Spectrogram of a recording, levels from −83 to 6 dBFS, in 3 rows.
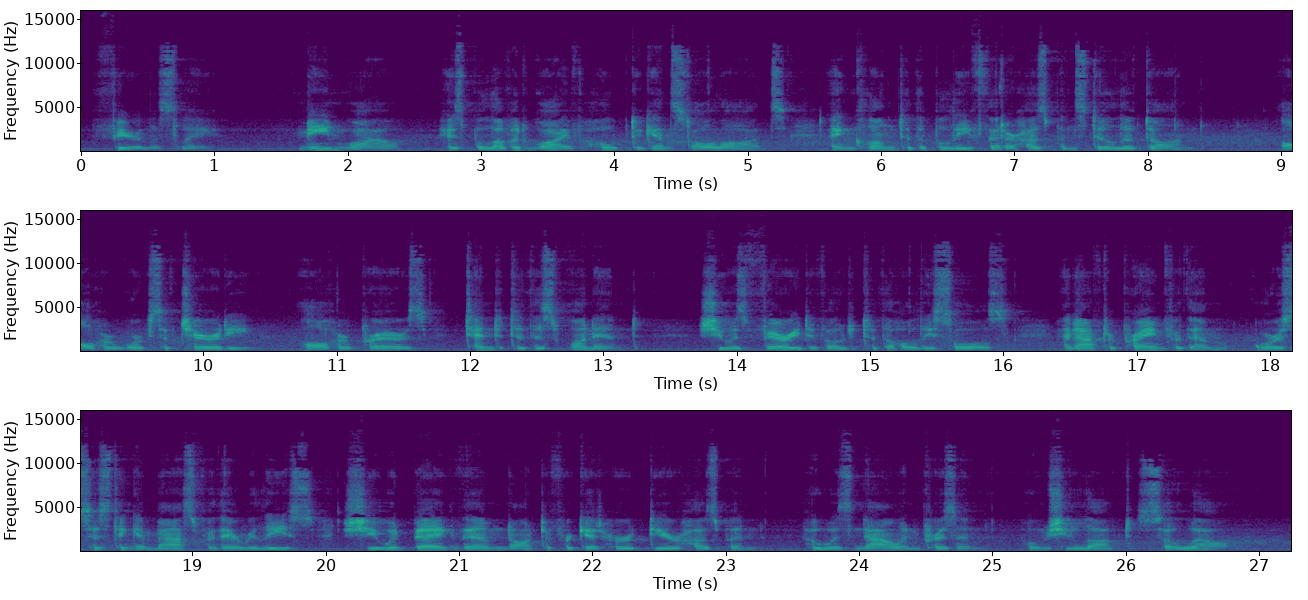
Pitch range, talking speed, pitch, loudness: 115-130 Hz, 160 wpm, 125 Hz, -34 LUFS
